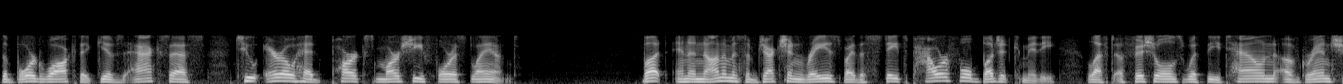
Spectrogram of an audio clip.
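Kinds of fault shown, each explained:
No faults can be heard in this speech clip. It comes through G.711 telephone coding, so the sound stops at 4 kHz and carries the faint level-following hiss of 8-bit logarithmic samples.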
